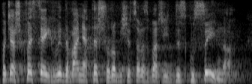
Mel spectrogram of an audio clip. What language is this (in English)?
Polish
